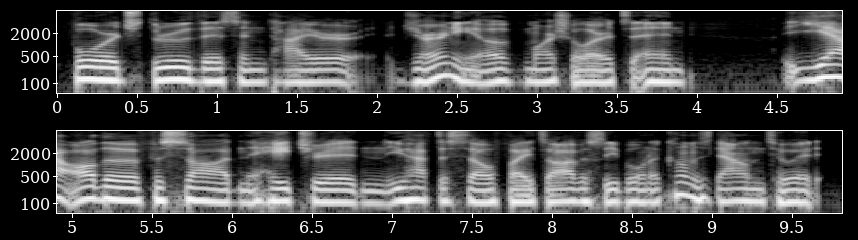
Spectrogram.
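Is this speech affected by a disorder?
No.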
